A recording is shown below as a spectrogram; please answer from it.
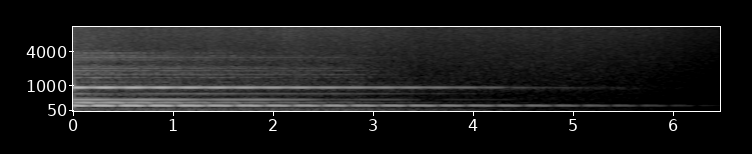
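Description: The last chord of a slow pop ballad held and dying away, its low note pulsing about four times a second, fading out to silence a little after five seconds in.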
